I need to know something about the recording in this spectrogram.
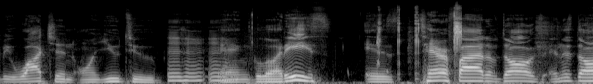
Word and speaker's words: Glorelys: Yeah, I mean, everyone calls me Glory. It's Glorelys. It's just hard to say.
